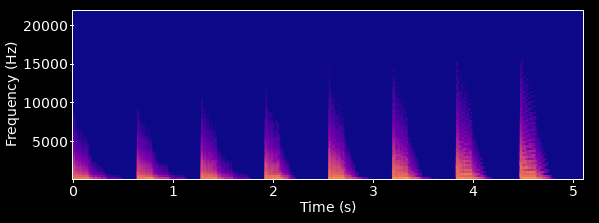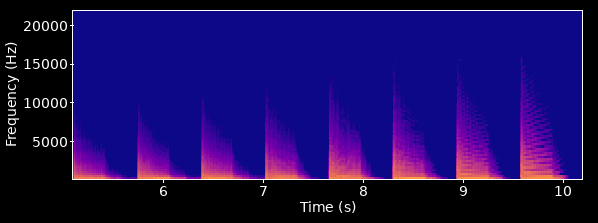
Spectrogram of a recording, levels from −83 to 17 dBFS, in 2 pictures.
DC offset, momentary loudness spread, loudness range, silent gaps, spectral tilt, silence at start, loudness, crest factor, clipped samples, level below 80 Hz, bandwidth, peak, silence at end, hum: under 0.1%; 11 LU; 5 LU; none; -8.5 dB/octave; 0 s; -19 LUFS; 16 dB; under 0.1%; -66 dBFS; 6.6 kHz; -4 dBFS; 0.2 s; none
